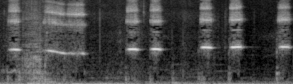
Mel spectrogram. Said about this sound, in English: There you go, the scared, weird little guys there with the whistle pop song.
